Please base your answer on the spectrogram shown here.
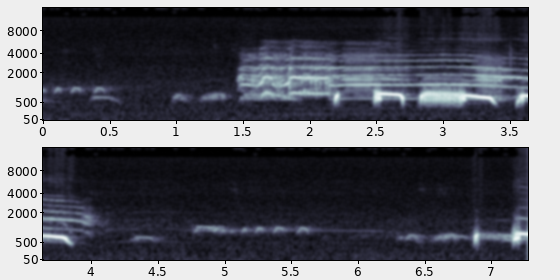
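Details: Spotted dove challenge call for training decoys to fight: a loud phrase of low coos around a rough rolled croo, overlapped by a rooster crowing, with soft repeated dove cooing before and after.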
